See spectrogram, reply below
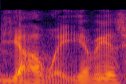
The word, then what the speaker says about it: Yahweh: And so the best of their biblical scholars say it's, we think it's provided, pronounced Yahweh.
